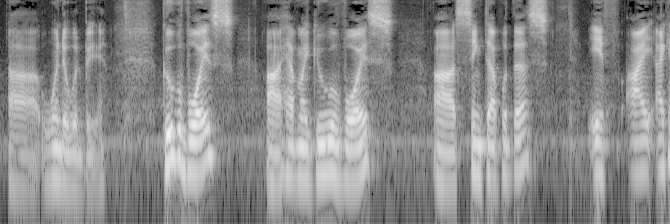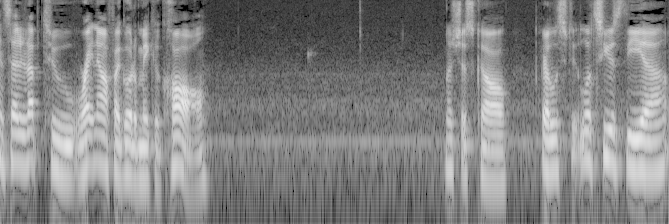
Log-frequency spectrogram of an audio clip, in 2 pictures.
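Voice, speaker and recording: Bright-voiced man demoing a phone. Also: medium pitch. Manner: chatty and loose, many uh fillers and restarts; talks along while tapping through a phone. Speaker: phone reviewer. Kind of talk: casual product demo.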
